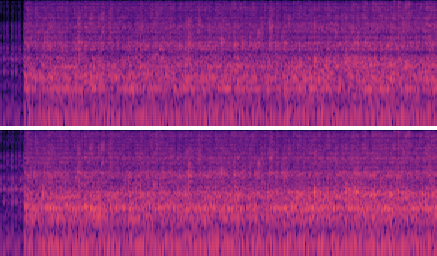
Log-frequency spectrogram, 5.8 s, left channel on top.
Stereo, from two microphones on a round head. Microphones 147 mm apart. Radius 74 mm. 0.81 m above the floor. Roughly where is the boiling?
Centre.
